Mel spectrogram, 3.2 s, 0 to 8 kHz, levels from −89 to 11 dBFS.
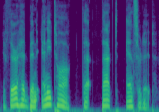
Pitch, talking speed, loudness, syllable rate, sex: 105 Hz, 190 wpm, -19 LUFS, 5.7 syllables/s, male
